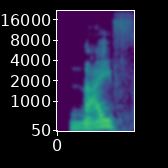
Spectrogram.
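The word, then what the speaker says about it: knife: Knob है ना, नाइफ, चाकू, चाकू में नाइफ लिखते हैं, अभी के साइलेंट है, इससे ही काम चल गया।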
